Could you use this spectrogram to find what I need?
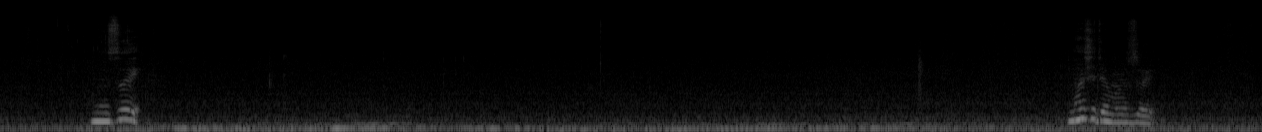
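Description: A young woman hums two short notes close by.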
